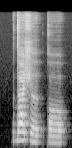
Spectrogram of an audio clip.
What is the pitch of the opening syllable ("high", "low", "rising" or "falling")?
high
